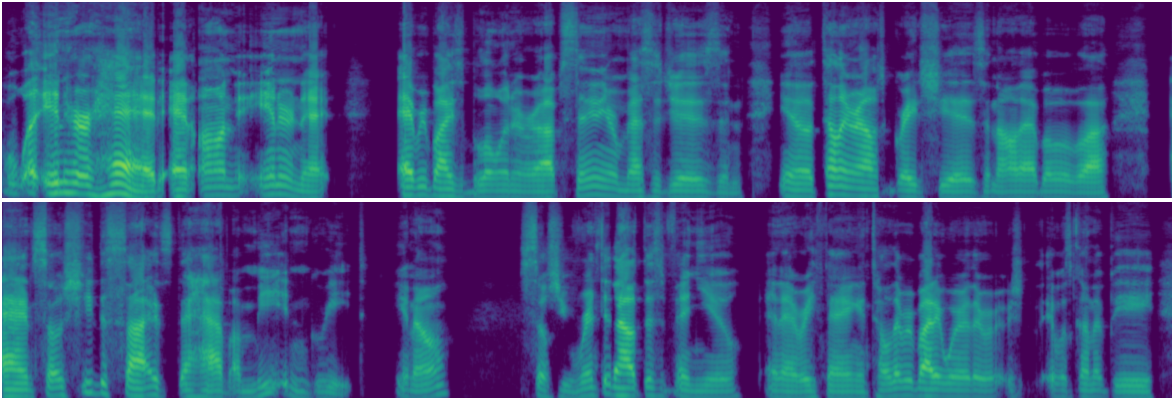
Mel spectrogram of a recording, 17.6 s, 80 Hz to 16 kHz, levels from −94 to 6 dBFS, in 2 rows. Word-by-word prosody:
w - - -6
in 180 +1 +6
her 170 -3 +7
head 140 -9 +7
and 120 0 +7
on 145 +1 +1
the - - -4
Internet, 150 -10 +2 0.5
everybody's 130 -5 +3
blowing 115 0 -7
her 105 -1 -6
up, 105 0 +1
sending 145 +2 -3
her 135 - -4
messages, 110 -2 -4
and, 95 0 -16 0.3
you - - -7
know, 120 0 0
telling 155 -2 +3
her 135 - +4
how 125 -1 +3
great 115 -2 -2
she 105 - -5
is 105 -1 -5
and 100 -1 -10
all 105 +1 -2
that, 105 0 -2
blah, 105 - -7
blah, 105 -1 -8
blah. 95 0 -1 0.5
And 120 -1 +4
so 135 +3 -2
she 190 +6 -3
decides 145 -7 0
to 115 - -6
have 115 -1 0
a 105 - -8
meet 105 +1 -8
and 105 -4 -17
greet, 95 -2 -16 0.2
you - - -9
know? - - -3 0.5
So, - - -5
she 110 - -6
rented 135 +7 -5
out 135 0 +6
this 140 -2 -8
venue 110 -2 -7 0.2
and 110 - -8
everything 105 0 -4
and 100 - -10
told 115 +2 -5
everybody 130 -2 +3
where 120 -1 -5
there - - -4
were 110 - -11
sh - - -13 0.2
it - - -9
was 115 - -12
gonna 115 0 -8
be, 105 -1 -8
115 Hz, 210 wpm, -24 LUFS, 105-135 Hz, 0.5 s, her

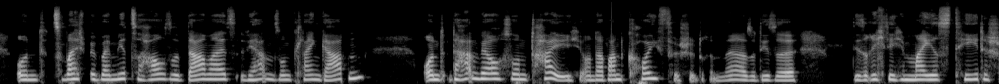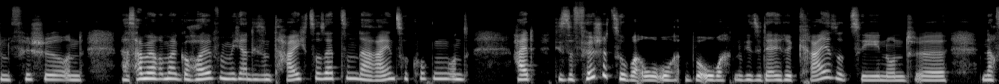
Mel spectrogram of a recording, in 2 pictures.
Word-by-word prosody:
Und, 215 -1 -1
zum 220 - +2
Beispiel 240 0 +1
bei 220 0 +1
mir 250 +3 +1
zu 220 -3 -3
Hause 225 -2 0
damals: 235 +4 +2
Wir 205 +1 -1
hatten 240 0 -3
so 215 -1 -5
'n 215 - -4
kleinen 220 0 -3
Garten 250 - 0 0.6
und 220 -1 +2
da 230 0 0
hatten 260 +1 +1
wir 255 -1 +5
auch 255 -2 +1
so 245 - -1
'n 230 -1 0
Teich 200 -10 0
und 200 0 -3
da 205 0 0
waren 220 +1 +2
Koi-Fische 265 0 -2
drin, - - -11
ne, 210 +4 -3
also 200 -2 -1
diese 190 -1 0 0.6
diese 205 0 -1
richtigen 220 -1 0
majestätischen 220 +1 +1
Fische, 220 0 -2
und 205 -1 -2 0.4
das 210 +1 -2
hat 260 - +7
mir 270 0 +9
auch 260 - 0
immer 260 +1 +4
geholfen, 250 +4 +3
mich 250 0 +1
an 245 - 0
diesen 225 -1 -2
Teich 215 +6 0
zu 265 - -1
setzen, 265 0 +1
da 215 -3 +3
reinzugucken 260 +4 -1
und 235 -2 -2 0.4
halt 225 0 +4 0.2
diese 225 0 0
Fische 340 - +3
zu 240 - +2
beo 195 0 +2
o 195 - -5
beobachten, 200 +1 0
wie 210 - 0
sie 200 - -3
da 200 - +1
ihre 205 -1 +1
Kreise 245 - 0
ziehen 195 -3 -1
und, 185 0 -3
äh, 190 -2 +1 0.4
nach 210 -1 -1
220 Hz, 200 wpm, -20 LUFS, 205-245 Hz, 0.6 s, mir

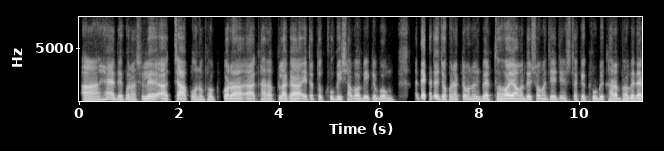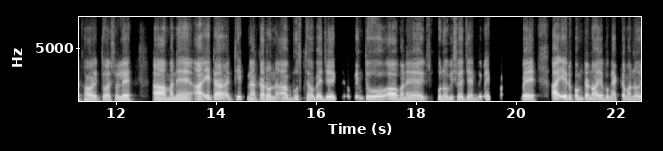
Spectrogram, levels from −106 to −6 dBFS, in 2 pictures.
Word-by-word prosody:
আহ 145 +2 +2 0.2
হ্যাঁ, 200 0 +2
দেখুন 145 +4 -2
আসলে 150 +3 -3 0.2
অ্যা - - +3 0.2
চাপ 145 -1 +3 0.2
অনুভব 155 0 -4 0.2
করা 150 -1 +4 0.2
অ্যা 70 - 0 0.2
খারাপ 140 0 -3 0.2
লাগা 140 0 +1 0.2
এটা 140 - -3
তো 150 - -2
খুবই 150 0 -3
স্বাভাবিক 140 0 -2
এবং 135 +1 -2 0.6
আ - - -10
দেখা 150 +1 +3
যায় 165 -1 +4
যখন 155 +2 -1
একটা 150 +1 -6
মানুষ 155 0 -4
ব্যর্থ 140 0 -1 0.2
হয় 145 -1 +6
আমাদের 140 +2 -1
সমাজে 140 +1 -4
এই 140 - -3
জিনিসটাকে 140 +1 -6
খুবই 145 0 -1
খারাপভাবে 140 +1 0
দেখা 135 +1 -1
হয়। 130 0 +3
তো - - -2
আসলে 140 +1 0 0.6
অ্যা - - +3 0.3
মানে 150 0 0 0.3
অ্যা 150 - +5 0.2
এটা 190 +2 +3 0.4
ঠিক 210 -1 +3 0.2
না - - +2 0.2
কারণ 150 +2 +2 0.2
অ্যা 145 - 0 0.2
বুঝতে 165 +1 -5
হবে 160 +1 +2
যে, - - +4 0.3
কেউ 475 +1 -14
কিন্তু 160 0 -3 0.4
ও - - +7 0.2
মানে 145 +1 -2 0.6
কোনো 150 0 0
বিষয়ে 155 +1 -1
যে, - - -1
একদম 145 +1 -6
এক্সপার্ট 140 - -11 0.3
হবে 150 -1 +4 0.5
আ - - +8 0.2
এরকমটা 170 0 +2
নয় 165 -3 +3
এবং 150 +2 -4
একটা 150 - -3
মানুষ 160 +1 -2
145 Hz, 165 wpm, -23 LUFS, 140-155 Hz, 0.6 s, আ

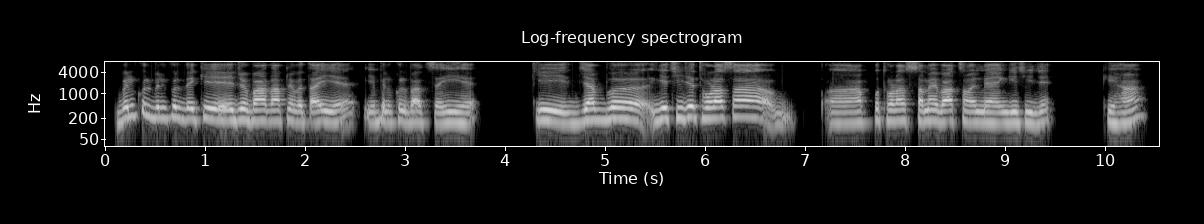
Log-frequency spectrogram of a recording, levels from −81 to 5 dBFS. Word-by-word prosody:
बिल्कुल, 235 - -2
बिल्कुल। 205 +1 -1
देखिए, 190 +1 0
ये 175 - +2
जो 180 +1 +1
बात 170 0 +3
आपने 170 +1 +1
बताई 155 +1 +1
है, 160 +2 -3 0.2
ये 150 - -5
बिल्कुल 155 +2 -3
बात 150 0 -1
सही 150 0 -2
है 145 -1 -3 0.6
कि 165 -4 +2 0.2
जब 180 0 +2 0.6
ये 195 - +5
चीज़ें 205 +2 +1
थोड़ा-सा 200 +2 +3 0.9
अ, - - -5
आपको 150 +3 -4
थोड़ा 170 0 +1
समय 170 0 0
बाद 160 0 +4
समझ 155 -2 0
में 150 -1 0
आएँगी 150 +1 0
चीज़ें 150 +1 -3 0.6
कि 155 - -3
हाँ, 160 +10 -4
165 Hz, 170 wpm, -18 LUFS, 150-185 Hz, 0.9 s, ये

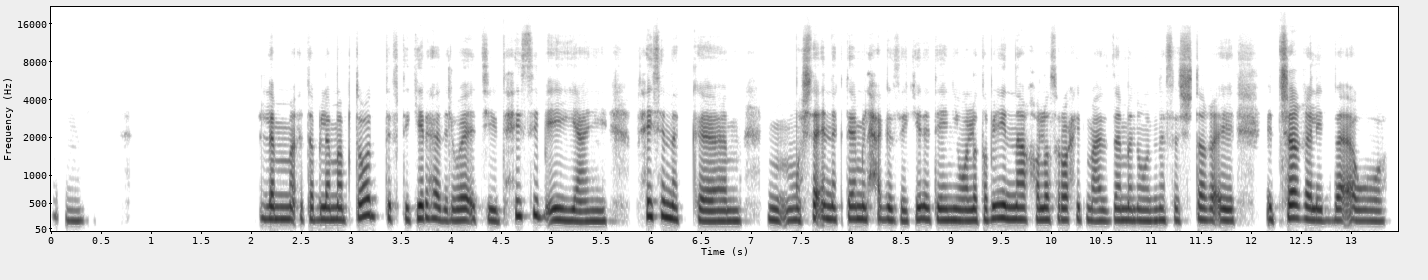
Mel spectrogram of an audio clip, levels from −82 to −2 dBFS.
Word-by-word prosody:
امم. 190 0 -8 1.7
لمّا 220 -1 +2
طب 215 -1 -2
لمّا 210 0 +3
بتقعد 260 +7 +1
تفتكرها 230 -2 0
دلوقتي 195 0 0
تحس 270 +9 -2
بإيه؟ 205 -7 +2
يعني 185 0 -1 0.3
بتحس 265 0 +1
إنك 225 -4 +1
آمم 185 0 +1 0.3
م - - -2 0.3
مشتاق 220 +4 0
إنك 220 -2 +1
تعمل 220 -1 +1
حاجة 210 -1 -1
زي 195 -2 -5
كده 215 +3 +1
تاني؟ 200 -1 +1
والّا 195 0 +2
طبيعي 225 +5 +2
إنها 215 -1 +4
خلاص 210 0 -1
راحت 205 +1 -2
مع 190 -2 -2
الزمن 200 +1 -1
والناس 195 +1 -3
اشتغ 200 +1 -3
آآ 200 -1 +2 0.3
اتشغلت 215 -2 +2
بقى 200 0 -1
و 190 -1 -4
205 Hz, 150 wpm, -22 LUFS, 195-220 Hz, 1.7 s, إنها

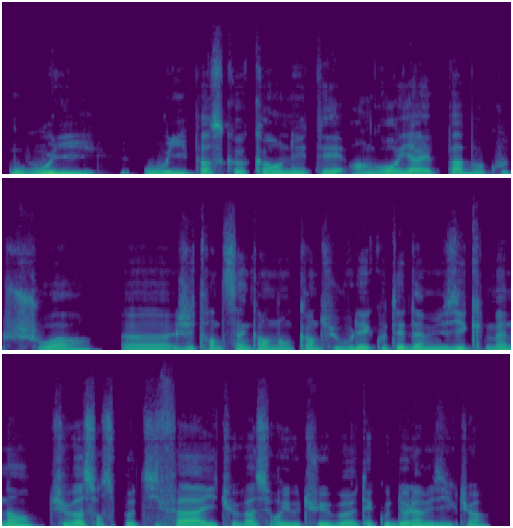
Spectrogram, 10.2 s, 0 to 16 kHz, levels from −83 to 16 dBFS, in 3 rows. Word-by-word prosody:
Oui, 135 - +4 0.3
oui, 130 +5 +1
parce 120 -7 +1
que 115 - -2
quand 130 +4 0
on 130 0 +1
était 130 +2 0
en 110 +1 -5
gros, 145 - +2
il 200 - +1
y - - +6
avait 100 -2 +3
pas 140 +8 +1
beaucoup 140 -4 -7
de - - -16
choix. 135 +5 -2 0.2
Heu, 105 -2 -1
j'ai 110 +3 -2
35 135 +2 -2
ans, 135 - +3
donc 110 -3 -3
quand 120 -1 0
tu 120 - -7
voulais 125 +2 +2
écouter 125 +1 +1
de 120 - -2
la 115 - +3
musique, 120 +8 -1
maintenant 140 +8 +2
tu 115 - -2
vas 110 +1 +4
sur - - -2
Spotify, 110 +1 +1
tu - - -5
vas 100 0 0
sur 100 +1 -3
YouTube, 120 +4 -1
heu, 105 -2 +2
tu - - -3
écoutes 115 0 -4
de 115 - +4
la 110 - +3
musique, 100 -4 -2
tu - - -4
vois? 90 +3 -4
120 Hz, 265 wpm, -28 LUFS, 110-135 Hz, 0.3 s, y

